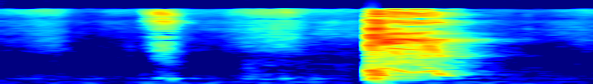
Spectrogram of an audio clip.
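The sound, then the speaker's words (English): A single loud, harsh cough from a person who has been drinking coffee, preceded by a faint short breathy catch, then silence; no talk. “That's why I keep coughing, and I'm drinking coffee.”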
